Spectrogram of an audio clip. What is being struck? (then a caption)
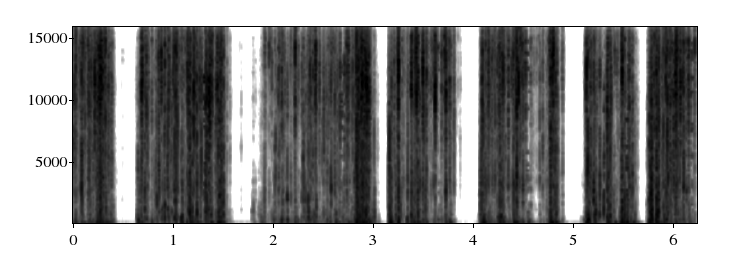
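Plastic cling film stretched over a microphone. Fingertips and short nails of both hands scratch and rub thin, clear, dry, clean plastic cling wrap stretched over a small microphone on a wooden floor. The result is seven bursts of dense crinkling, scraping noise with a heavy low-end rumble, separated by brief silences.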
